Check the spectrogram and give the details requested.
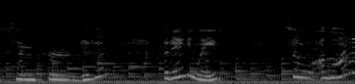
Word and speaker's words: Sempervivum: sometimes they're referred as semper vivim i think that's how you pronounce it sam per vivim sympervium or sem per vivem but anyways so a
